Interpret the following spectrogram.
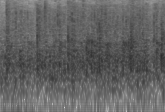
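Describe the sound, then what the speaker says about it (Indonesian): An audience at a religious sermon bursts into applause, a dense, loud, continuous wash of many hands clapping close together with no pauses. "Coba tepuk tangan dulu."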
